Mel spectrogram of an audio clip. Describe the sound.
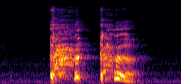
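Two loud, harsh coughs from someone clearing phlegm from the throat, the second following about half a second after the first, with nothing else heard.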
